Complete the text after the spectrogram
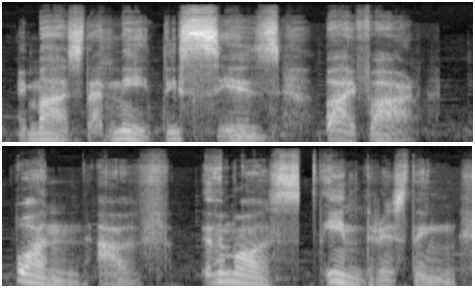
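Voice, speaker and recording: A man's put-on character voice at medium pitch, very slow in pace, with faint music in the background. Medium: actual play. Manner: formal, measured.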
